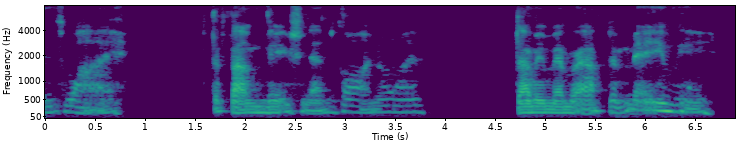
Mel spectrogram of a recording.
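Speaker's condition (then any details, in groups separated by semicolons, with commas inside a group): Multiple sclerosis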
